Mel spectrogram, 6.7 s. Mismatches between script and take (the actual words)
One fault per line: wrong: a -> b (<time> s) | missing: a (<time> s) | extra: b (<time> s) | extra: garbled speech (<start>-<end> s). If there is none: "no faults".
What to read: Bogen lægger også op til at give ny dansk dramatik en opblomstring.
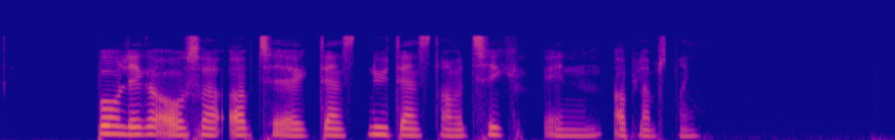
wrong: give -> dansk (2.4 s)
